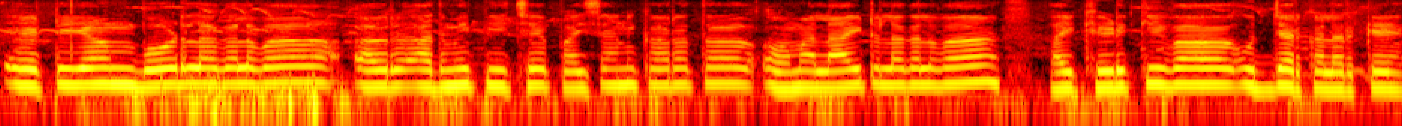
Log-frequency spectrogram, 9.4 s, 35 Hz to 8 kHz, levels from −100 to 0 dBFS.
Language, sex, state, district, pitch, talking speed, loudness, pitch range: Hindi, male, Uttar Pradesh, Gorakhpur, 205 Hz, 115 wpm, -29 LUFS, 190-210 Hz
